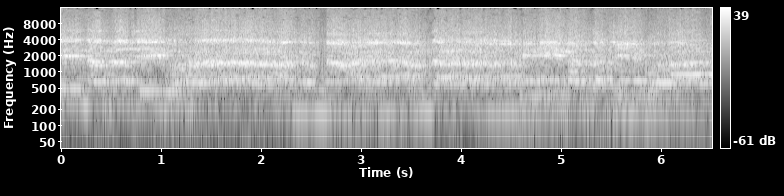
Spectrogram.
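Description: Islamic devotional chanting, a slow melodic line of long held notes that step from pitch to pitch without a break.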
